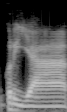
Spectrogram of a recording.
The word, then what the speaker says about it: กริยา: ใน เรื่อง ของ คำ กริยา นะ ครับ พรุ่ง นี้ ก็ คือ ความ หมาย นะ ครับ เอา คำ กริยา นะ ฮะ อ่าน ว่า คำ กริยา นะ ครับ เรา จะ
